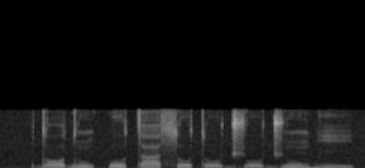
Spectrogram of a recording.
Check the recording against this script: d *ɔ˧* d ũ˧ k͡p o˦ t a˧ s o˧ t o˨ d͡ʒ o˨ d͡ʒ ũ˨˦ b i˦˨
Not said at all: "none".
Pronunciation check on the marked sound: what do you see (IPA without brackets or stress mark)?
ɔ˧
